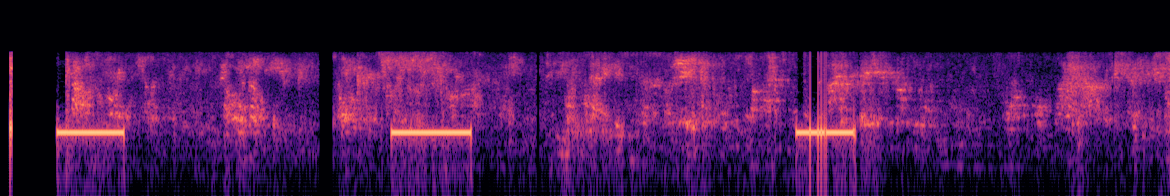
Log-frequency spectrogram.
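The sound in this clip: Telephone ringback tone heard before a call is answered: three steady, one-second low beeps spaced several seconds apart, with people talking throughout and over the gaps.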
